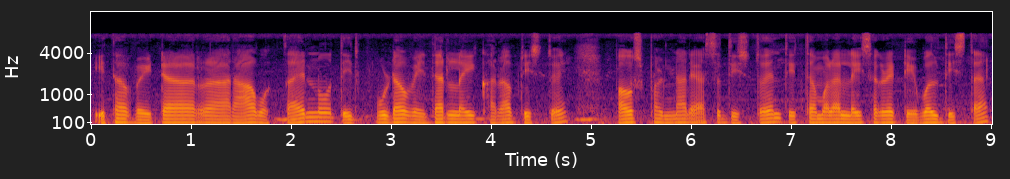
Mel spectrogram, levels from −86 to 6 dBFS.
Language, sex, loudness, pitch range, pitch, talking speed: Marathi, male, -20 LUFS, 110-115 Hz, 115 Hz, 145 wpm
